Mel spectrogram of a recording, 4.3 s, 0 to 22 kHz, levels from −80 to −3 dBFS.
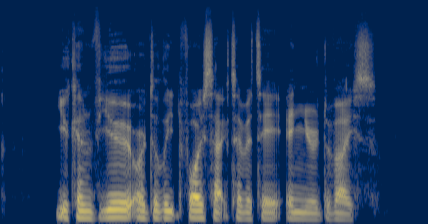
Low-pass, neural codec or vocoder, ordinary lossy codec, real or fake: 19.8 kHz; vocoder, 44.1 kHz, 128 mel bands every 256 samples, BigVGAN v2; none; fake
